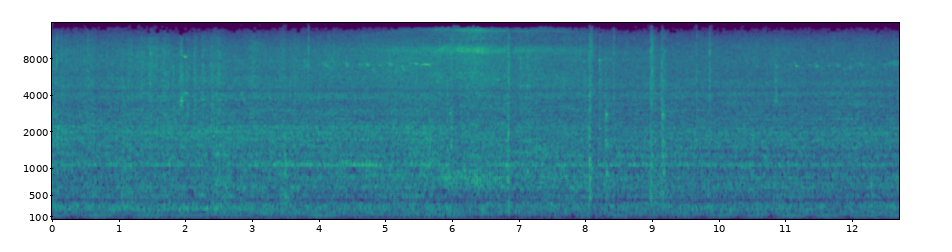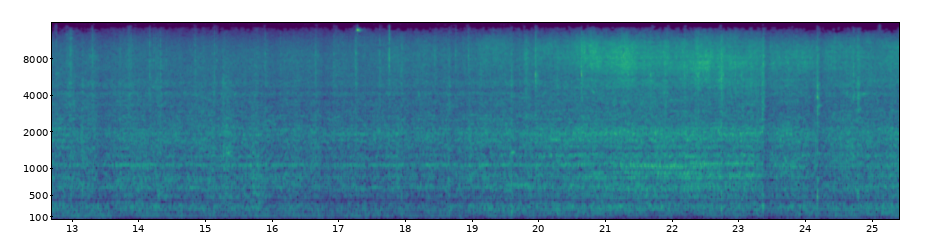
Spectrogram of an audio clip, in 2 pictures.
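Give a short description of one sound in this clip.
A steam locomotive chuffs rhythmically up ahead.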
